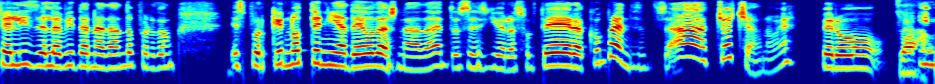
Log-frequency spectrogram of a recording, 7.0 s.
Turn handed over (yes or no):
no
